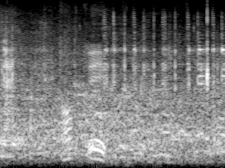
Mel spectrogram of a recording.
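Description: Speech: a voice calls out "No!" about a second in, over the steady background noise of a busy hall.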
